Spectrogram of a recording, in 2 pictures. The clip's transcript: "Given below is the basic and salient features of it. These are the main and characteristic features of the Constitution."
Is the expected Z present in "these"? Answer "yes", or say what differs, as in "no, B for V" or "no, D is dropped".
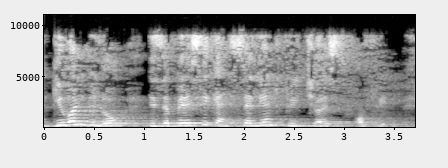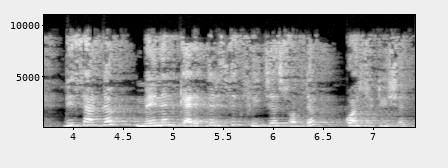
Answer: no, S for Z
